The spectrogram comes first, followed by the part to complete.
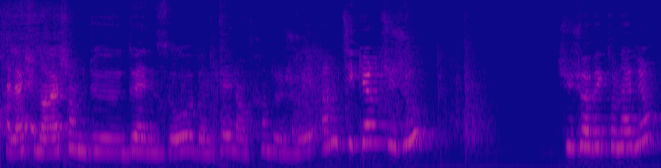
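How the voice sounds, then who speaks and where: A woman's voice: a little high, a little fast, noisy background. A young woman and mother filming a casual home vlog on her phone in her child's bedroom, chatty with many fillers, turning sing-song when she talks with her small children. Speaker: vlogger and mother. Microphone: phone held while filming.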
